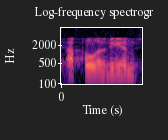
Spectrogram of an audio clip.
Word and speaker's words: Apollonian: But I guess one big varying, like in Nietzsche's Birth of Tragedy, and comparing the Dionysian ethic versus the, how do you say it, Apollonian? – Close enough.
